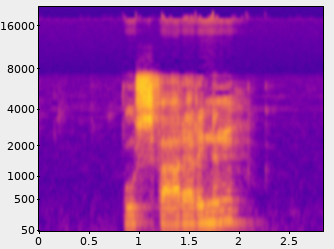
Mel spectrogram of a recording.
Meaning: plural of Busfahrerin
- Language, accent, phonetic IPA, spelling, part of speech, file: German, Austria, [ˈbʊsˌfaːʁəʁɪnən], Busfahrerinnen, noun, De-at-Busfahrerinnen.ogg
